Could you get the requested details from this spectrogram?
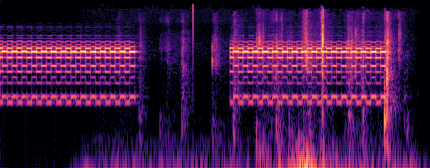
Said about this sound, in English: pick up the phone, please.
